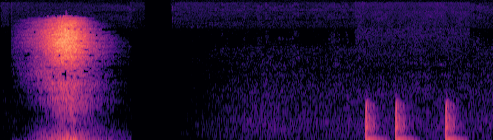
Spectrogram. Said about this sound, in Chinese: 不紧不慢的敲门声将杜长从沉醉中唤醒，他不禁莞尔：“这么快回来干什么？”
